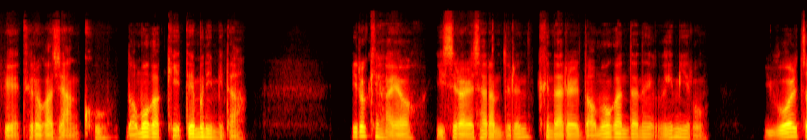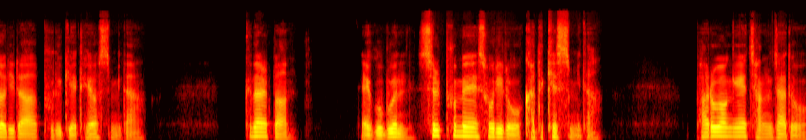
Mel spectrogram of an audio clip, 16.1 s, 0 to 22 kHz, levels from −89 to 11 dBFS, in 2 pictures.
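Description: At 3.83 to 3.87 s and again at 6.91 to 6.95 s the speech carries short concealed packet loss: about 20 ms of the call arrived too late each time, and the receiver patched the gap by extending the preceding sound, then crossfaded back. The result is a brief smear or wobble rather than silence, which separates it from a plain dropout, and there is no sharp edge as a click would have.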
